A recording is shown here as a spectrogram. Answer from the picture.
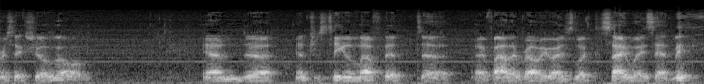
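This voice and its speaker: A man with an American accent talks at a fairly quick pace. Audible room echo and noticeable background noise fill the recording. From US Midwest, Toledo, Ohio. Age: 80s+. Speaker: interviewee recalling family history. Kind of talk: oral history interview.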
